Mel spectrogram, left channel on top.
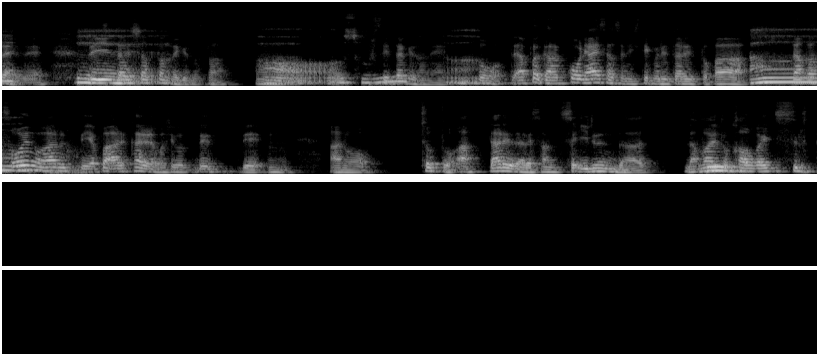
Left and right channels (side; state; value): right; silent; digital silence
